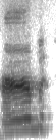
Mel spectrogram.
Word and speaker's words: herb: How do you pronounce herb? Do you pronounce it with the H or without? That's an age-old question. Certainly if you talk to somebody who speaks American English, we typically don't use the H.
